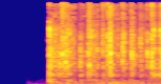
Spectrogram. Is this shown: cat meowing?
no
